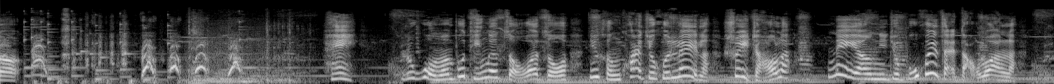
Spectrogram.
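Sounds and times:
speech: 0:00.0 - 0:01.1, 0:02.3 - 0:02.7, 0:03.3 - 0:10.3
dog barking: 0:01.4 - 0:02.5.

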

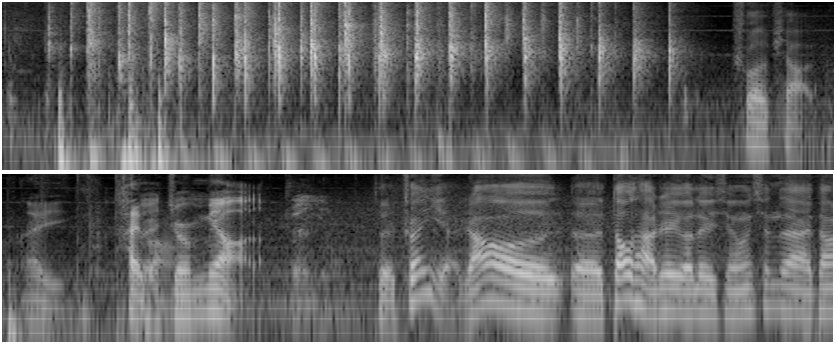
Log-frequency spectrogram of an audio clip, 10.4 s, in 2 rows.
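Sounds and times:
clapping: 0:00.0 - 0:04.4
speech: 0:04.6 - 0:10.3.

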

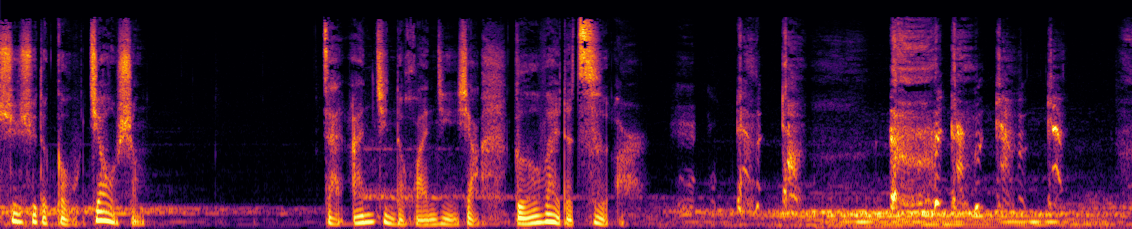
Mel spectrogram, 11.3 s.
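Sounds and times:
speech: 0:00.1 - 0:01.6, 0:03.2 - 0:06.4, 0:07.4 - 0:10.1
person coughing: 0:07.4 - 0:08.1, 0:08.9 - 0:10.7.

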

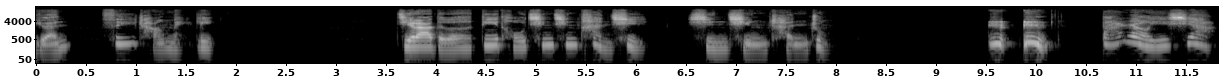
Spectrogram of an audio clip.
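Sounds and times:
speech: 0:00.0 - 0:01.9, 0:03.6 - 0:08.0, 0:09.5 - 0:11.8
person imitating a cough: 0:09.6 - 0:10.3.

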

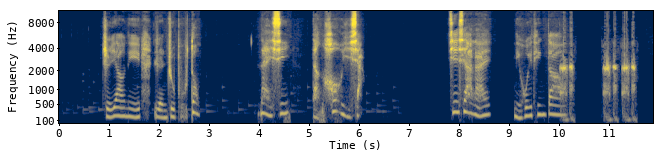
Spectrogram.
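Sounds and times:
speech: 0:00.9 - 0:02.9, 0:04.0 - 0:06.1, 0:07.8 - 0:11.1
frog croaking: 0:10.0 - 0:11.8.

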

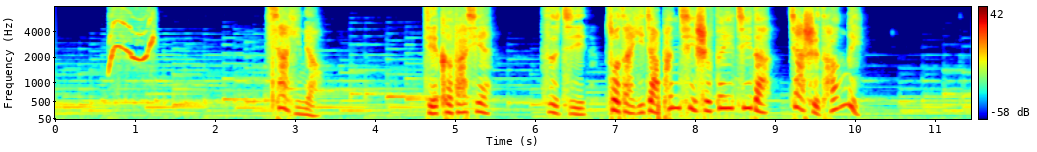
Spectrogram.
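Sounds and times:
whistle blown: 0:00.6 - 0:01.3
speech: 0:02.7 - 0:03.4, 0:04.7 - 0:05.5, 0:06.1 - 0:10.1.

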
